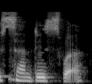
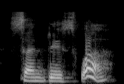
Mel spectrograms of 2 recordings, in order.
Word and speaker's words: Sandiswa: So Sandiswa and Sandiswa would be two different tenses in Xhosa. So Sandiswa is how you say my name, but most people would go Sandiswa. And that just changes because it means to add value. But then if you pronounce it as Sandiswa, it means they added value. So it's like a past tense of me adding value currently.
